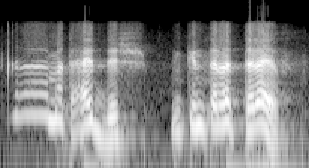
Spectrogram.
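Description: A man's voice: extremely high pitch, big pitch swings, very fast, bright, forceful tone, voice pushed up, full character voice. A man with an Egyptian accent voicing a boastful, sly male doctor in hell who lectures glibly and mockingly. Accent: Egyptian Arabic. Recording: dull lo-fi recording.

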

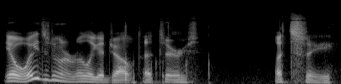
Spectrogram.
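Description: A man's voice: fairly low pitch, big pitch swings, normal speed, a bit bright, no room sound. A man casually talking about comics, hesitant and laid-back with many ums. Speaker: comic book podcast co-host. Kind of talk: casual chat.

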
